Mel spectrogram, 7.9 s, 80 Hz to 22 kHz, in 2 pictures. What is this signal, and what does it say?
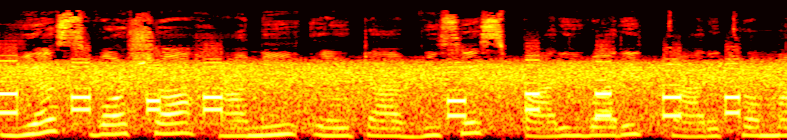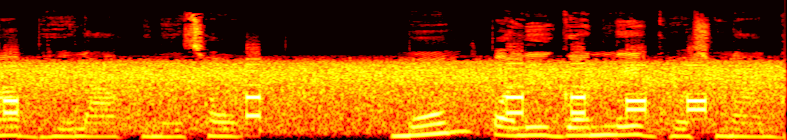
DTMF, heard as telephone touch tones, dialled by hand, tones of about 80 ms, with phone line noise and speech in Nepali. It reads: 90*0 4#6587 5 88**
